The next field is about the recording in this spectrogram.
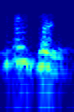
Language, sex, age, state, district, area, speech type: Nepali, female, 45-60, West Bengal, Alipurduar, rural, conversation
